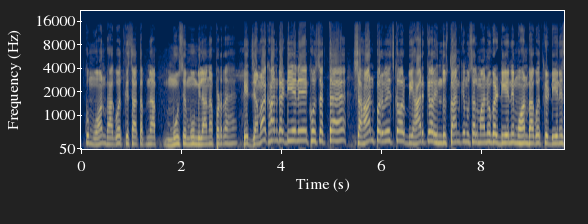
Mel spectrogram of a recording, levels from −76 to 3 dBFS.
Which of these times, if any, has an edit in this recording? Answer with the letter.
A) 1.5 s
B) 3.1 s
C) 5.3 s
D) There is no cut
B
